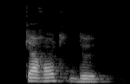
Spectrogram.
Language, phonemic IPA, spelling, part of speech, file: French, /ka.ʁɑ̃t.dø/, quarante-deux, numeral, LL-Q150 (fra)-quarante-deux.wav
- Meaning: forty-two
